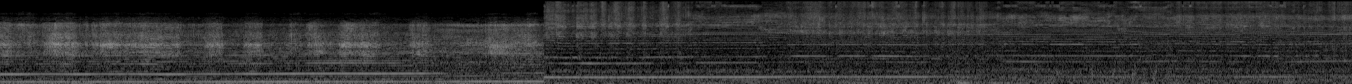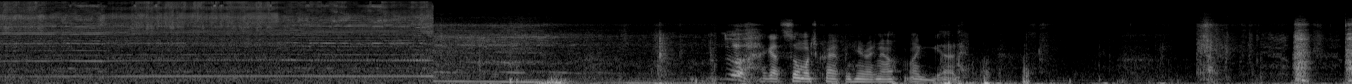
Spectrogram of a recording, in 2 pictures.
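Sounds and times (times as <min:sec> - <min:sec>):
rotary tool grinding metal: 0:00.0 - 0:18.8.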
